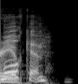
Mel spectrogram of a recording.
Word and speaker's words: Morecambe: Morecambe. – Yeah, Morecambe. Okay, yeah, I'm saying it wrong.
